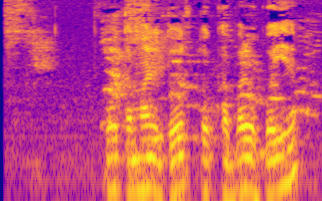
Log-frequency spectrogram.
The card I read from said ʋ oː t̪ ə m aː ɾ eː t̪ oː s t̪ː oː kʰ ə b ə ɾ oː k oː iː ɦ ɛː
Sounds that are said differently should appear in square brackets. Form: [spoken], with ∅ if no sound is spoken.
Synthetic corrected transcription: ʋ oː t̪ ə m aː ɾ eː [d̪] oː s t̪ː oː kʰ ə b ə ɾ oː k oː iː ɦ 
